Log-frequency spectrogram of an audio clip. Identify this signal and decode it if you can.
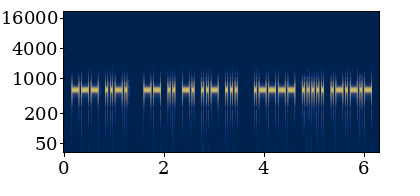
Morse code, heard as a keyed tone, about 25 wpm, 600 Hz. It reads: OF MINUS 15.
